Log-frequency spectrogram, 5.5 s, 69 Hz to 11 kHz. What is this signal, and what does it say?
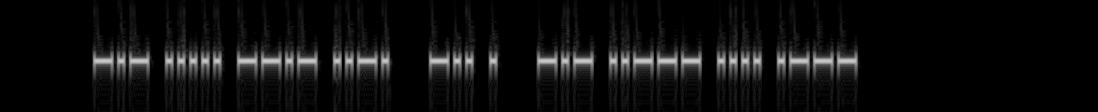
Morse code, heard as a keyed tone, about 40 wpm, 700 Hz. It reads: K5QF DE K2HJ
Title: USA Callsign DE Callsign - 4 Characters - 40wpm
